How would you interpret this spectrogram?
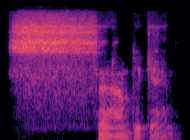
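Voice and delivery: soft sustained hiss on "s-" leading into "sound"; drawn-out S. Shown as a demonstration. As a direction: hold the "s-" quietly before completing "sound". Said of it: "make a soft, gentle s-, sound".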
